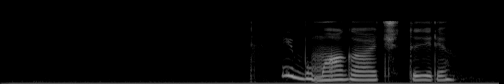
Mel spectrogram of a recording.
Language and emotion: Russian, sad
